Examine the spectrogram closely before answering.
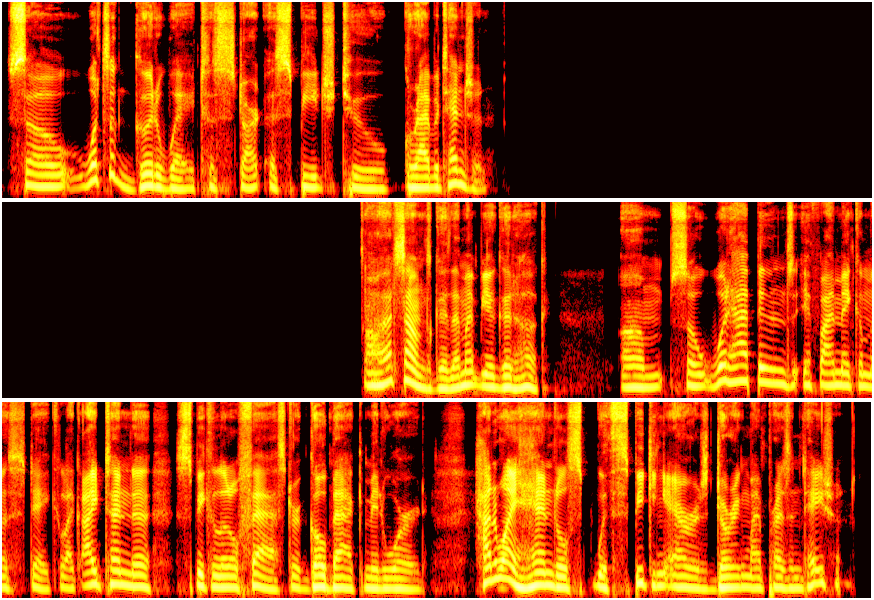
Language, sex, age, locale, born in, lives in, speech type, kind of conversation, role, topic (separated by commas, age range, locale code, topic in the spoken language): English, male, 20-24, en-US, United States, United States, read, expert-assistant, asker, What are some tips for becoming a better public speaker?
